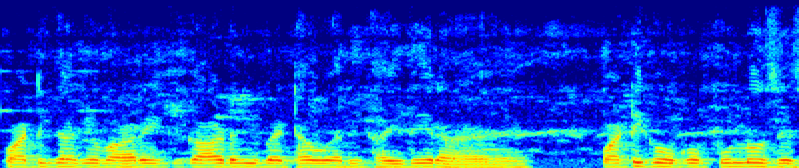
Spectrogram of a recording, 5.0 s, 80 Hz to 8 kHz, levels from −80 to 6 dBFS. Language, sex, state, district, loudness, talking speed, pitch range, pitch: Hindi, male, Haryana, Rohtak, -15 LUFS, 205 wpm, 150-160 Hz, 155 Hz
